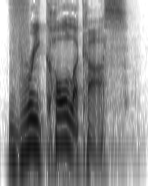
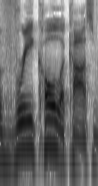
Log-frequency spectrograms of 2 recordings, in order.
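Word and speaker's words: vrykolakas: It's called a I want to pronounce this correctly. It's called a vrykolakos. A vrykolakos, V-R-Y, it starts with.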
